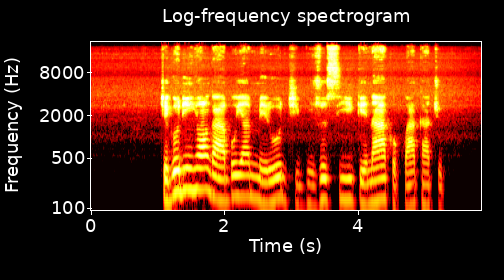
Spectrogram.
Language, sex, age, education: Igbo, male, 30-45, tertiary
